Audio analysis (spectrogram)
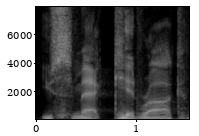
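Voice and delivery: ordinary talk, nothing marked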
